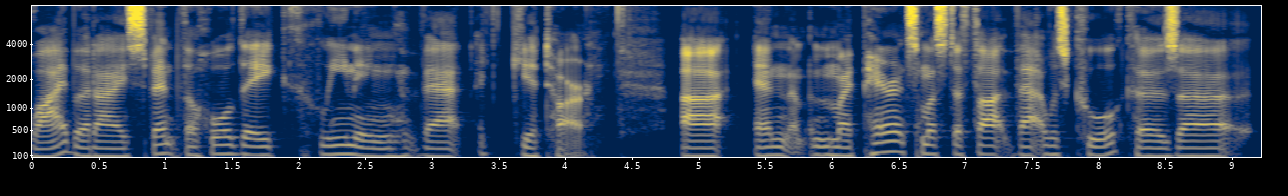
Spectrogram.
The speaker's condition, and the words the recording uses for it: Stuttering. In person, it's much more difficult to maintain this kind of fluency, but when I'm alone in my studio, like I am now, it's a lot easier.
